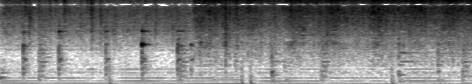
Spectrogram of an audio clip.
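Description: Diced red onion and garlic sizzling in hot olive oil in an enamelled pan, stirred with a wooden spoon that knocks and scrapes against the pan again and again.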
